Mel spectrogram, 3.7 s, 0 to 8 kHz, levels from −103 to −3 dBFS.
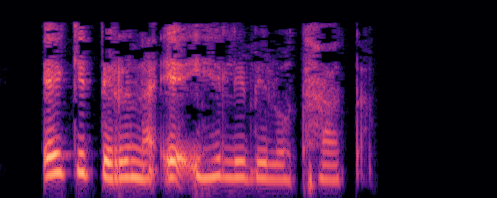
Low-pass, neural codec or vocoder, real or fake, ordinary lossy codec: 7.2 kHz; none; real; MP3, 24 kbps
